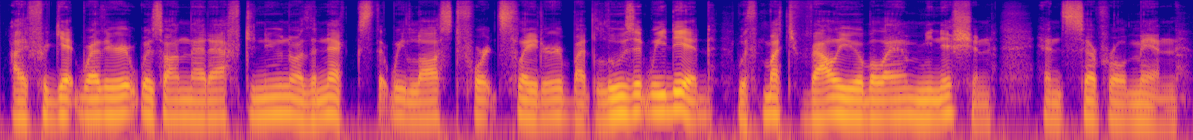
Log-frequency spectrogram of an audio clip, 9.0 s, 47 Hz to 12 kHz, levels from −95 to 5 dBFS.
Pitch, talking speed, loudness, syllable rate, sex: 115 Hz, 190 wpm, -19 LUFS, 4.8 syllables/s, male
